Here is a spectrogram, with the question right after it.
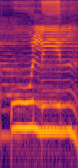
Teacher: dibaca panjang empat atau lima harakat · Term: majaiz munfasil hukmi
